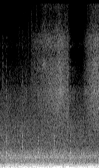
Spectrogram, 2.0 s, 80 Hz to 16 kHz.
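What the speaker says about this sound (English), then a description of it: "you're going to hear some road noise, going to hear some engine noise." A loud, steady engine drone with deep rumbling road noise, from inside a 2024 Toyota Supra sports car moving at speed.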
